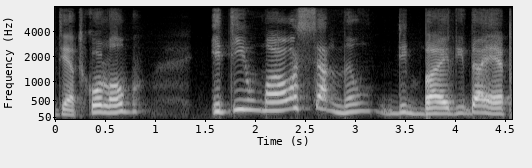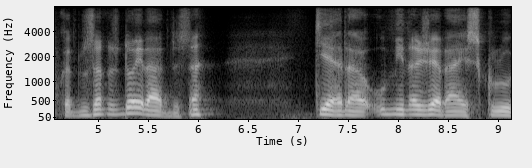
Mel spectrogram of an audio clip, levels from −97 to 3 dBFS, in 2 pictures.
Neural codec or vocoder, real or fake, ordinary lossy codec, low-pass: codec, 16 kHz, 0.8 kbps, ZipCodec; fake; none; none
